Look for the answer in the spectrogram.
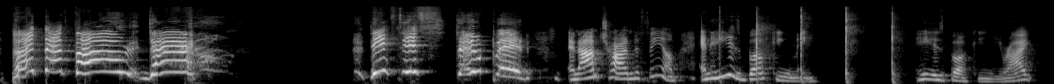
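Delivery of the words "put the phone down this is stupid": piercing, very loud, very high drawn-out screaming. Retelling how he screamed while the speaker tried to film in the tractor: imitating someone screaming. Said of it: "he's screaming".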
